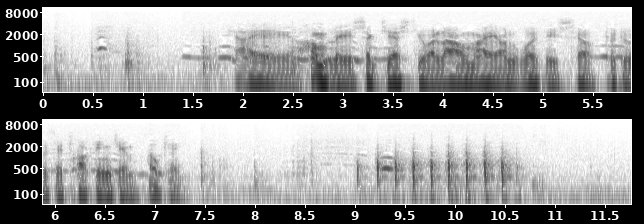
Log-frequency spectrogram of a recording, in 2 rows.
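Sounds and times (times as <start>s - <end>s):
speech: 1.9s - 7.4s
firm knocks on a house door: 9.0s - 10.8s.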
